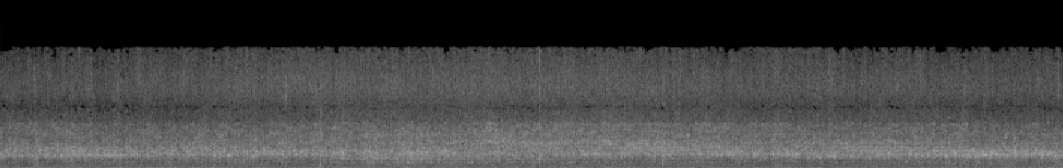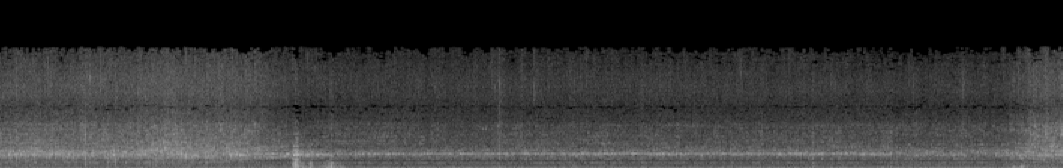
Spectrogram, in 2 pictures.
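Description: Pork pieces frying in hot oil in a nonstick pan, a steady spattering sizzle. About two-thirds of the way through, a sharp clack as the glass lid goes on, after which the sizzle is muffled and a thin steady high tone carries on under it.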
